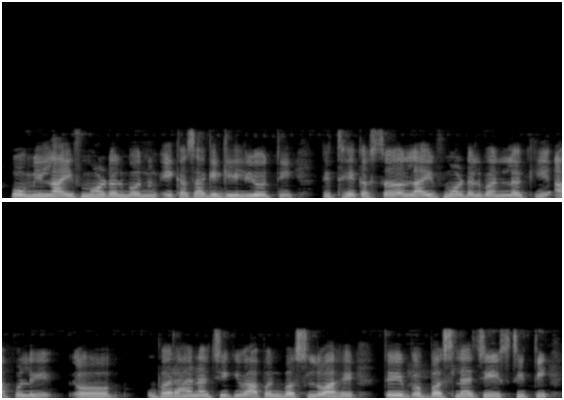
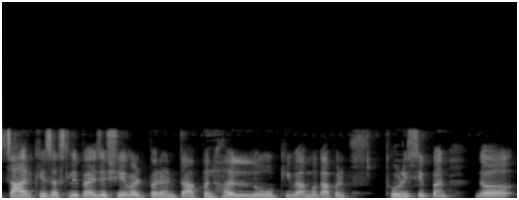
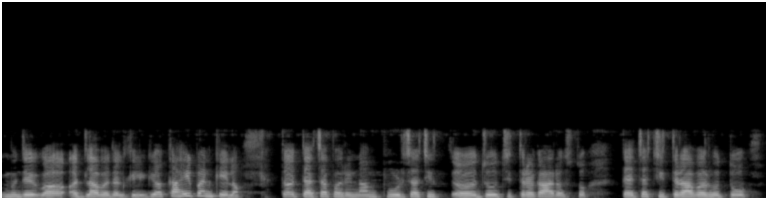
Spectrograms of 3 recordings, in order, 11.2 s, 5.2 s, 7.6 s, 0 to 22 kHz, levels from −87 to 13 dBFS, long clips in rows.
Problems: none marked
